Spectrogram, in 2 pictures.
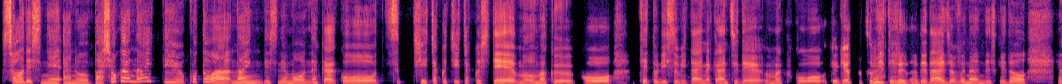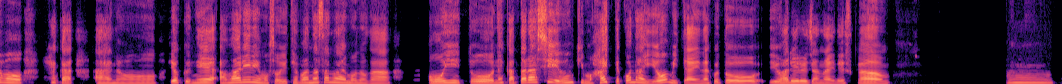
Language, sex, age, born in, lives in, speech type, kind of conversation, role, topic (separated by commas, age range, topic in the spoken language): Japanese, female, 50-54, Japan, United States, conversation, advice, user, ミニマリスト生活を始めたいのですが、何から始めればいいですか？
